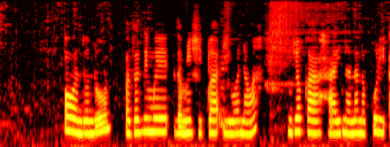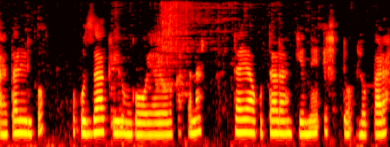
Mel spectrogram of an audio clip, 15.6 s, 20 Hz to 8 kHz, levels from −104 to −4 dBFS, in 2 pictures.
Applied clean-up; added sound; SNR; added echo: classical method Wiener filter.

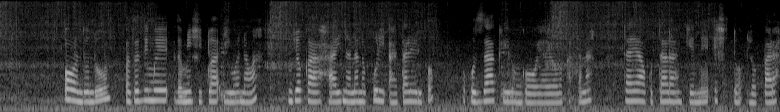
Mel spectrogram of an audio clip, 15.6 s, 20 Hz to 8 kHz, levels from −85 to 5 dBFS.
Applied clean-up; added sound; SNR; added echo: none; Toilet flush + Rain; 15 dB; none.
